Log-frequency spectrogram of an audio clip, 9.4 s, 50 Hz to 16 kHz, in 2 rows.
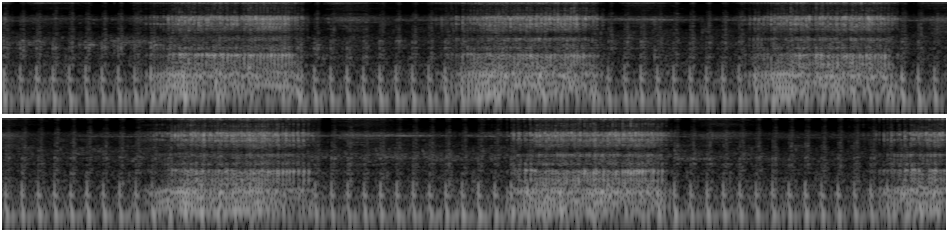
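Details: Snoring of a very tired sleeper: rhythmic rattling, fluttering snores about every three seconds, roughly 20 breaths a minute, over steady background noise.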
